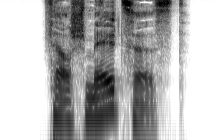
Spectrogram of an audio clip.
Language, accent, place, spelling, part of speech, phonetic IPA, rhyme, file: German, Germany, Berlin, verschmelzest, verb, [fɛɐ̯ˈʃmɛlt͡səst], -ɛlt͡səst, De-verschmelzest.ogg
- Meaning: second-person singular subjunctive I of verschmelzen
